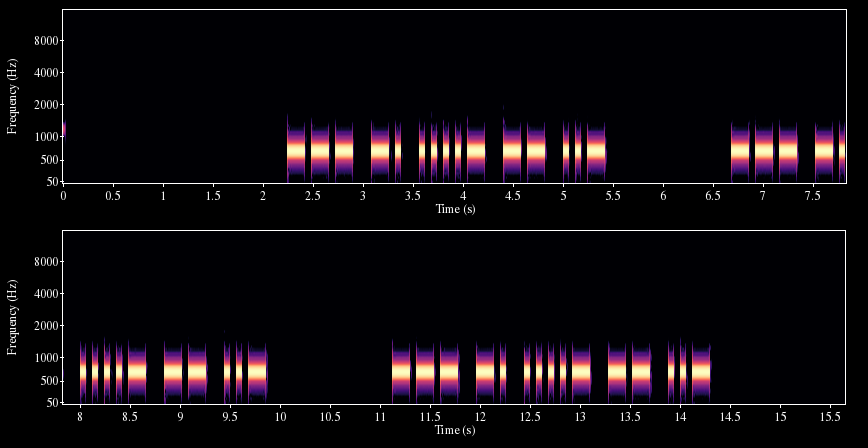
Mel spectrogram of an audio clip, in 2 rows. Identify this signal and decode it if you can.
Morse code, heard as a keyed tone, about 20 wpm, 700 Hz. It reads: ON4MU ON4MU ON4MU
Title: DXCC-100 Call Signs - 5 Characters - Repeated 3x - 20wpm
